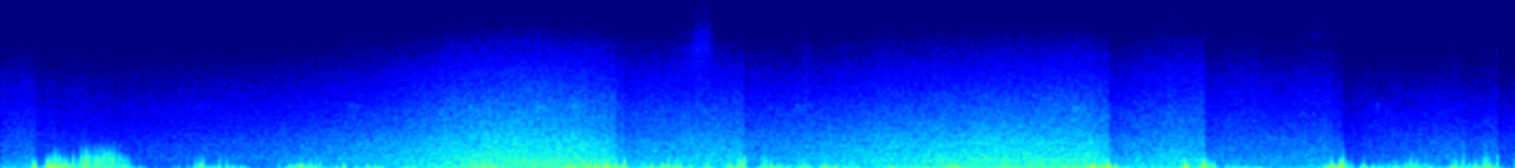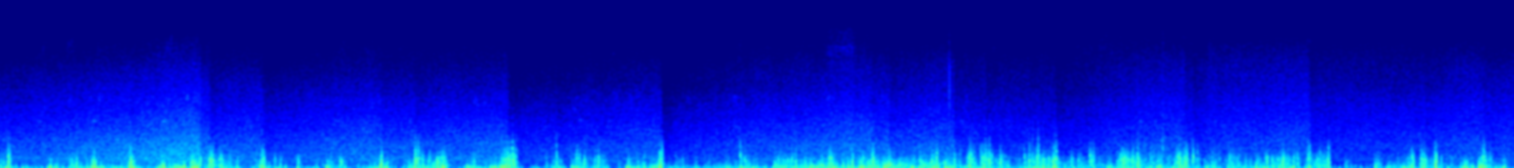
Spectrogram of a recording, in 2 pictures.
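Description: Wind buffeting the camera microphone on a high balcony, a rushing noise that swells in gusts and flutters in short bursts, with the wash of surf breaking on the beach below underneath it.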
